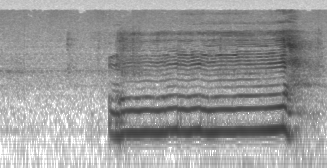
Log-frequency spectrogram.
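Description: A woman's sustained closed-mouth hum, a single steady "mmm" lasting about a second and a half, starting a little under a second in and lifting slightly in pitch at the end.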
